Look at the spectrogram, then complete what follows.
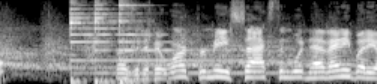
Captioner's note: bell ringing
